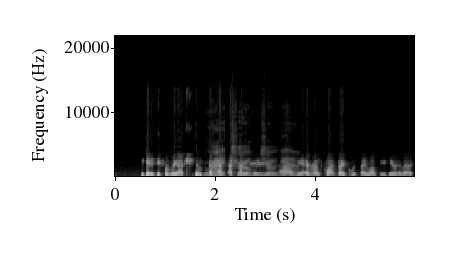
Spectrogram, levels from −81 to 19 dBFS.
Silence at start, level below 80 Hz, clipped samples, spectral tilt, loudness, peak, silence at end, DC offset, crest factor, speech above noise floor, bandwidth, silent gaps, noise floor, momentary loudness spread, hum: 0.55 s; -62 dBFS; under 0.1%; -8 dB/octave; -23 LUFS; -2 dBFS; 0.05 s; under 0.1%; 20 dB; 42 dB; 8.6 kHz; none; -64 dBFS; 14 LU; none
